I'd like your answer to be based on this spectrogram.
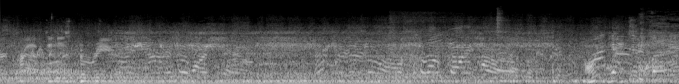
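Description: Aerobatic airplane performing a four-point roll at the 2010 Blue Angels Homecoming Airshow, a steady loud engine drone with crowd noise and an announcer talking over it throughout.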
